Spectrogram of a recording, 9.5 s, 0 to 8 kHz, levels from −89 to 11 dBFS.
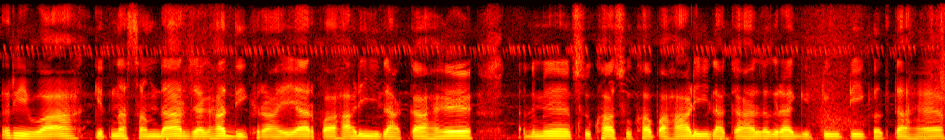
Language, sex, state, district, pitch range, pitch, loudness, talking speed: Hindi, male, Chhattisgarh, Balrampur, 120-125 Hz, 120 Hz, -16 LUFS, 160 wpm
